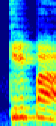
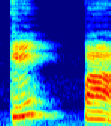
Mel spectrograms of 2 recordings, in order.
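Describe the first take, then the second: First: Said in the usual way. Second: "कृपा" in two separated parts; syllable by syllable. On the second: Shown as a demonstration. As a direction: split "कृपा" with a pause inside. Teacher sounds out, then blends. ("कृपा" को तोड़कर पढ़ना)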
